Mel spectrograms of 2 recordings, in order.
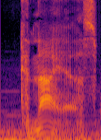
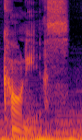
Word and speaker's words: Conius: Some news outlets pronounce Ken's last name Conius, but after consulting with the FBI for this episode, they tell us the most common pronunciation is Conius. So we're going to go with Conius.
